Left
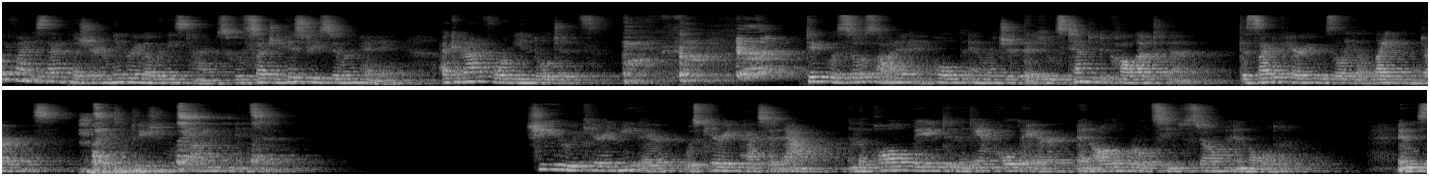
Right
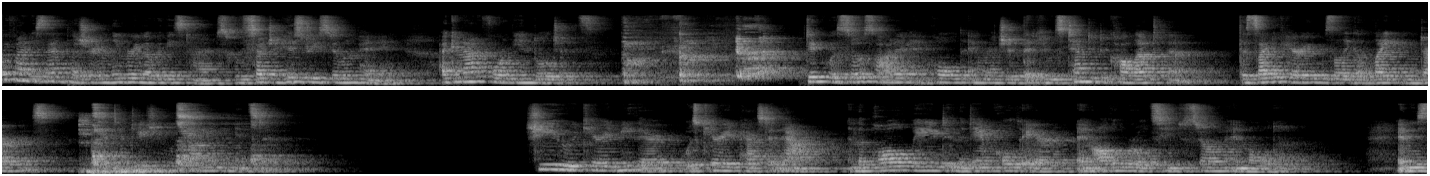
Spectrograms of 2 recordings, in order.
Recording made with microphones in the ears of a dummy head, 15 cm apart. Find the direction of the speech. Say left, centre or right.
right.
